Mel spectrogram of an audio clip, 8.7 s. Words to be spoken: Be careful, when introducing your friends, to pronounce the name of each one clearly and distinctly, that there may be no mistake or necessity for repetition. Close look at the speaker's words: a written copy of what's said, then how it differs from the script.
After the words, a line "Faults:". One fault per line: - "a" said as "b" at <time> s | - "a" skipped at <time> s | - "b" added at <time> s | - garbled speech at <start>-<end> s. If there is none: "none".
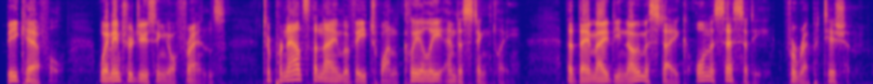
Be careful, when introducing your friends, to pronounce the name of each one clearly and distinctly, that there may be no mistake or necessity for repetition.
Faults:
none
